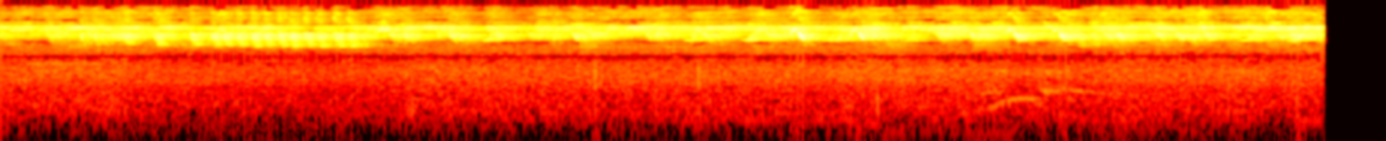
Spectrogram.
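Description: Sparrows chirp continuously in a busy, overlapping chorus of short, high cheeps, with a steady high hiss beneath them.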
